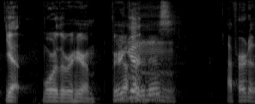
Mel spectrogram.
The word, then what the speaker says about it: Rohirrim: watched this movie called, I'll make sure I pronounce it correctly, War of the Rohirrim. Yeah, War of the Rohirrim.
